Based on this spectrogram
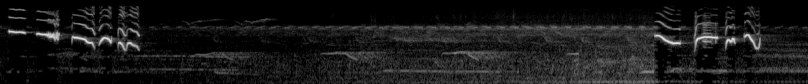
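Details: Wild-caught female Oriental magpie-robin singing to excite males: a short loud run of sweeping whistles, several seconds of low background noise, then another phrase of falling slurred notes.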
